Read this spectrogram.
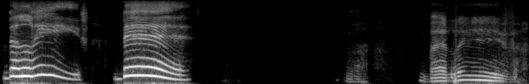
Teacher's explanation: You know it's not an E. It's not a schwa. It's a short I.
